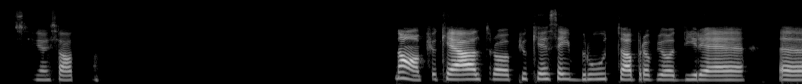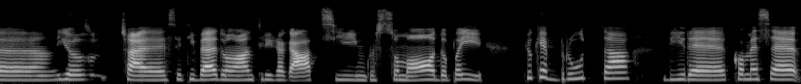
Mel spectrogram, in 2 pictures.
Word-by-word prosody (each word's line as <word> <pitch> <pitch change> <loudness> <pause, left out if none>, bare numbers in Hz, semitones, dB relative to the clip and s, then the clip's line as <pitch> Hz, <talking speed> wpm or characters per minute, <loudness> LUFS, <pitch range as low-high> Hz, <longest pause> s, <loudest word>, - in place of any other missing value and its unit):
Sì, 220 -4 -17
esatto. 210 0 -7 3.0
No, 280 -7 +7
più 240 - -13
che 245 - -6
altro, 235 0 +6
più 255 +2 -12
che 250 +1 -5
sei 250 0 -4
brutta, 235 +1 -2
proprio 220 -1 -5
dire, 210 -1 -1 0.3
ehm: 205 -1 -2
"Io 225 0 -5
so 225 - -18
l" 220 - -22
cioè, 205 -2 +4
"se 225 +3 -13
ti 235 +1 -12
vedono 215 0 +4
altri 220 +2 -1
ragazzi 210 +1 0
in 205 0 -11
questo 205 +2 -10
modo" 210 +2 0
poi 230 -1 -4 0.4
più 300 - -11
che 330 +1 -2
brutta 275 +4 -2 0.3
dire 215 -1 -1
come 235 +1 -4
se 225 -2 +2
220 Hz, 120 wpm, -23 LUFS, 210-235 Hz, 3.0 s, No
